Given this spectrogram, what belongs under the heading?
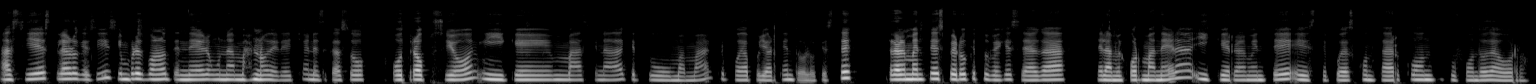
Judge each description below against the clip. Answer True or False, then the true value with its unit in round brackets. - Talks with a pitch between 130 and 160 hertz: False (215 Hz)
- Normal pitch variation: False (2.2 semitones)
